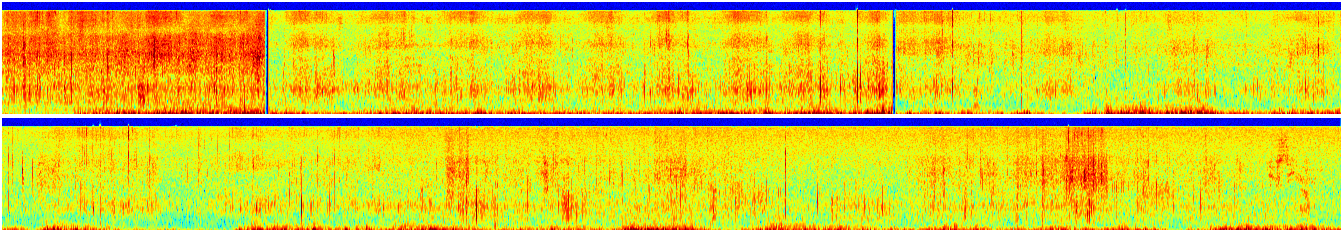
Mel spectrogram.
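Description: Wind buffeting the microphone in uneven low gusts that ease off briefly about halfway through, with footsteps and rustling through dry, tall grass.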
